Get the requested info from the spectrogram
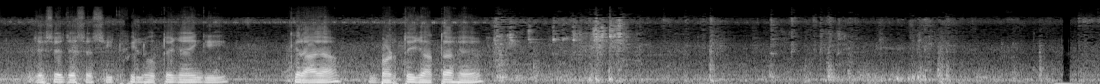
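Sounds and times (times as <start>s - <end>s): train rumbling: 0.0s - 11.0s
wheels clacking over rail joints: 3.4s - 11.0s.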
